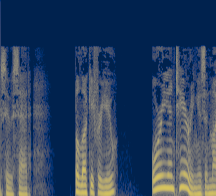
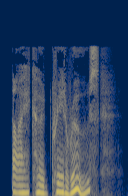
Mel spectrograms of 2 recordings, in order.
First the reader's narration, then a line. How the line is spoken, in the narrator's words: Yang Chen muttered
